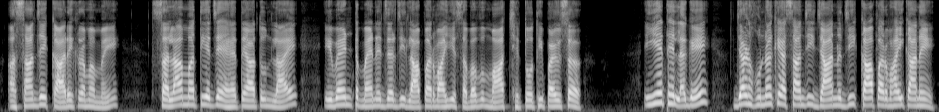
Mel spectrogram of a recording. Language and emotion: Sindhi, angry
